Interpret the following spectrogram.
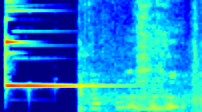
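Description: A single bright ding sound effect, a bell-like chime that rings out and fades over about a second. It opens on an edit cut to silence, and chatting voices come back in under its tail.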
